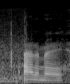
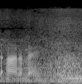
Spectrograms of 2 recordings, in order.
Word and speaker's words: anime: It's 5 floors of all figures and statues, mostly anime. Still trying... The correct way to say it is anime, but us Americans, we love to say anime. It's just a bad habit.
